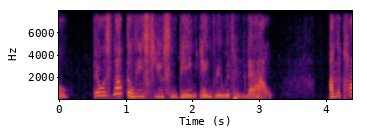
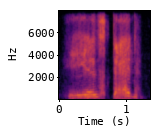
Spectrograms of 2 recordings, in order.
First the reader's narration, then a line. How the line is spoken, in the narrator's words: said the magpie with a croak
